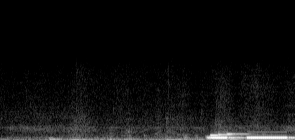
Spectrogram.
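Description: After a couple of seconds of faint background hum, a telephone line's outgoing call tone sounds as two close, steady electronic buzzes in quick succession, loud and clear.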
